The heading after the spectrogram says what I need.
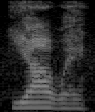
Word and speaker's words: Yahweh: word is pronounced nowadays we tend to add an a and e for verbal capacity turning the word yhwh into yahweh but scholars have noted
